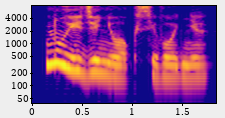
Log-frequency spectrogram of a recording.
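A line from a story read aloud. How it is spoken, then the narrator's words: Weary sigh. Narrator (Russian): вздохнула миссис Браун, когда сверху донесся стук молотка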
